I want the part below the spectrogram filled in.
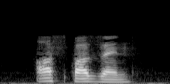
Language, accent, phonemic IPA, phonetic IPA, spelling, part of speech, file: Armenian, Eastern Armenian, /ɑspɑˈzen/, [ɑspɑzén], ասպազեն, noun / adjective, Hy-ասպազեն.ogg
- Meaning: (noun) armour of the horse and of the horseman; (adjective) armoured (of horse and the horseman)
